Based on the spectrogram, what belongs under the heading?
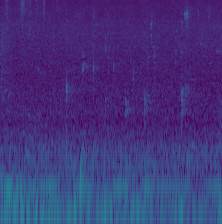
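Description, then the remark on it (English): Gerolsteiner sparkling mineral water fizzes and trickles quietly as it is sipped, with scattered small pops and drips over a steady low hum, without any voices. “I'm drinking my favorite.”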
